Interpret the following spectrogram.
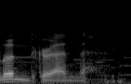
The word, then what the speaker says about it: Lundgren: Lundgren.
